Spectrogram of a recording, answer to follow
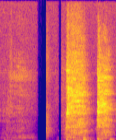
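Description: A man coughing and clearing his throat in two bouts, the second one louder.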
